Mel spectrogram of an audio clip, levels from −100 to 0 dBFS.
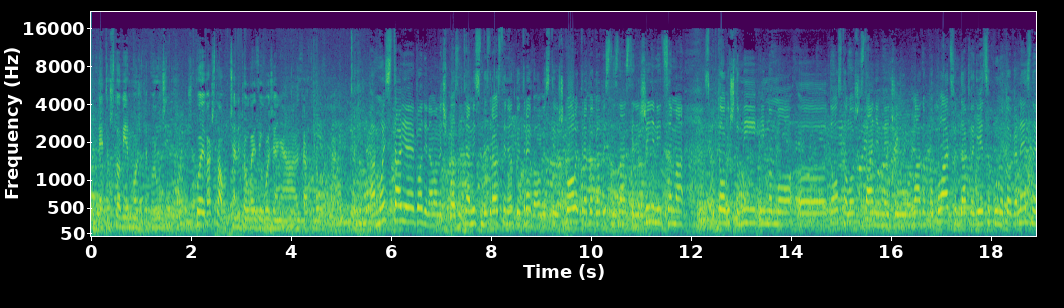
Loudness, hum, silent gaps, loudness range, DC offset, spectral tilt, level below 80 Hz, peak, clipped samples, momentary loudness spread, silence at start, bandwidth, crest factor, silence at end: -12 LUFS; none; none; 2 LU; under 0.1%; -5.5 dB/octave; -42 dBFS; 0 dBFS; under 0.1%; 4 LU; 0 s; 16.5 kHz; 12 dB; 0 s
